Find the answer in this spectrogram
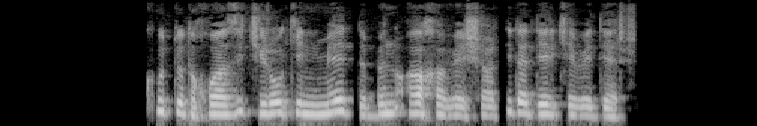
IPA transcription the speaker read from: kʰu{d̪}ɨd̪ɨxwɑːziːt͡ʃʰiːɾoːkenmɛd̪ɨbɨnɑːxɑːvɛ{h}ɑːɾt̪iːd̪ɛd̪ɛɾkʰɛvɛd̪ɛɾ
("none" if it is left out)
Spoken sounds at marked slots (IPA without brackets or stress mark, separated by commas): t̪, ʃ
